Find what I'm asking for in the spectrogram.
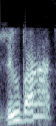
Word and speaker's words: Zubac: I think that I'm going to mispronounce his name. Is it Zubac? – Yeah, that's right.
